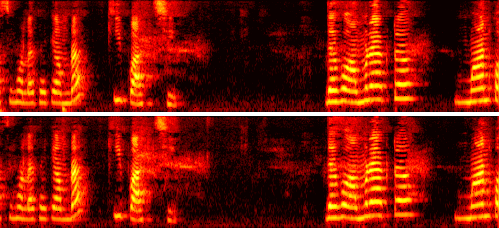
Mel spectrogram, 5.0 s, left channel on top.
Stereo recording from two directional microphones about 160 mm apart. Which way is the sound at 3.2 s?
30° left (ahead or behind).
